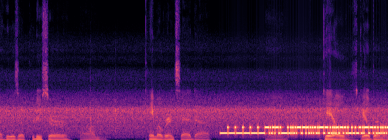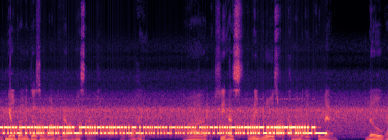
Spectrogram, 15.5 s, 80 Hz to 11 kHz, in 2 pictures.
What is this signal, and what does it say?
RTTY (50 baud, 450 Hz shift), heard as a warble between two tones, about 880 Hz centre, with radio static, room echo and speech in English. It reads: JE SENS QUE JE LE RESERVERAIS POUR LES GRANDES SOIREES.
